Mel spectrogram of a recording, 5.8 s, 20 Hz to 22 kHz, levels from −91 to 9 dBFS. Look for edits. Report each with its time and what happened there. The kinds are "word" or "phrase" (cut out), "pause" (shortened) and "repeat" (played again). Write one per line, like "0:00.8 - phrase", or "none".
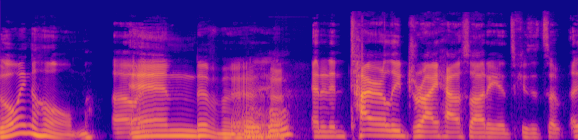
0:01.0 - pause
